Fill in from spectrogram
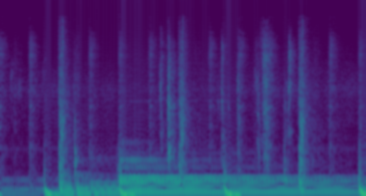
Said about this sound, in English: All right, I'm going to take some water. There's some water.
